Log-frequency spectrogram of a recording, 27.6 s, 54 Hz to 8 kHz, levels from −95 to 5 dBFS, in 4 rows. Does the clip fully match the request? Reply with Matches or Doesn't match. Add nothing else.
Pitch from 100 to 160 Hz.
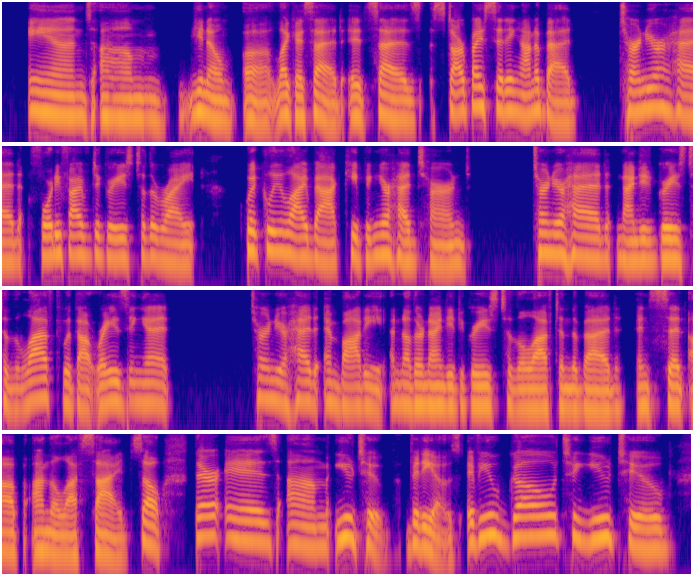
Matches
